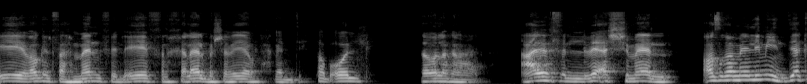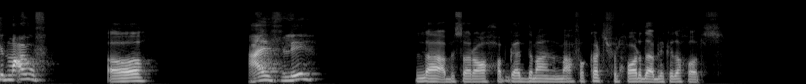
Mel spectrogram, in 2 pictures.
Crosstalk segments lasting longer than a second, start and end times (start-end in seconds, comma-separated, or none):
none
